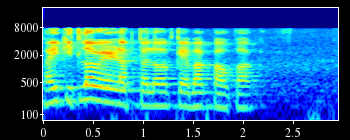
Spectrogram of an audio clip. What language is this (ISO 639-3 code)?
kok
